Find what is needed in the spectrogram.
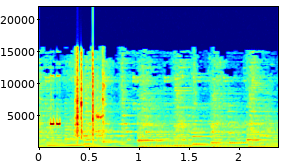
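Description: Instrumental background music with Christmas jingles, and about half a second in a short high beep followed by a single-lens reflex camera's shutter click.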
